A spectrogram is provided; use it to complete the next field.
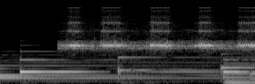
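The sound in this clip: Cricket chirping in a children's story: a few bright, high, pulsing chirps repeating at a steady pace over soft sustained musical tones that shift pitch a couple of times.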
